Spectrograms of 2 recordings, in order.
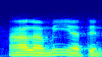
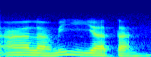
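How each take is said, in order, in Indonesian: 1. Kata ini berakhir dengan bunyi 'in'. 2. Kata ini berakhir dengan bunyi 'an'. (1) "alamiyatin ini salah" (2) "yang benar harusnya alamiyatan"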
